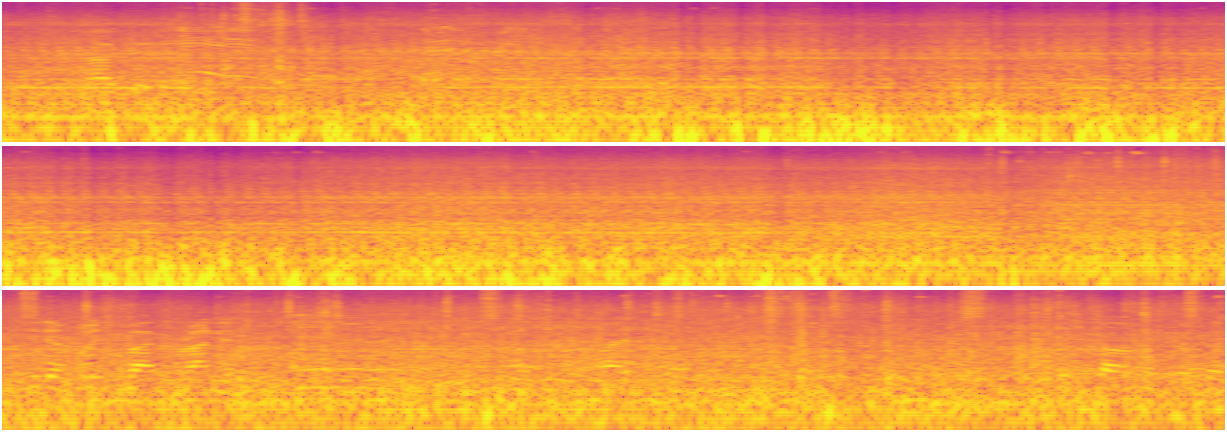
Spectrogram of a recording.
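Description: Tyres crunch and rattle over a dirt track.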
